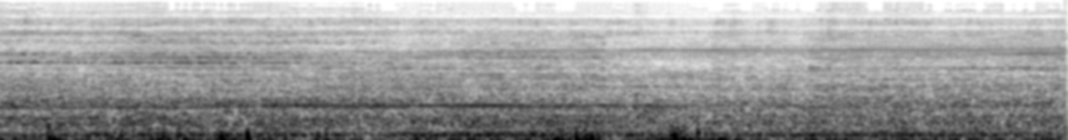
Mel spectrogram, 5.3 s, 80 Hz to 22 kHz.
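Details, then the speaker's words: New 2-ton Lennox condenser with a locked-rotor compressor, temporary hard start kit wired in: a few heavy thumps settle into a steady low hum. The seized compressor breaks free and keeps running, though it may still be replaced. "so I am super super super happy because I did not want to have to haul a compressor of those two ladders well probably going to change the oppressor anyway doesn't exactly sound so great"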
